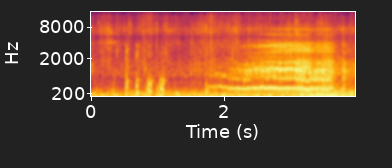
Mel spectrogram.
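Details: Backyard rooster among pecking, scratching hens; a few quick clucks open, then a long sustained crow rising into a harsh held note to the end.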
